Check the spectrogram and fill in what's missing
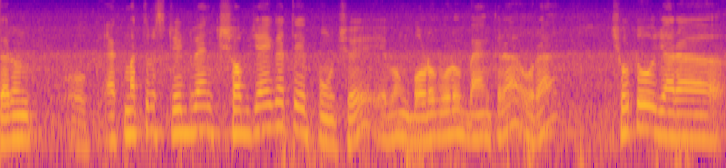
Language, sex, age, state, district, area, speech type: Bengali, male, 60+, West Bengal, Kolkata, urban, spontaneous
